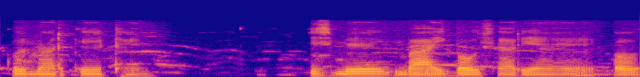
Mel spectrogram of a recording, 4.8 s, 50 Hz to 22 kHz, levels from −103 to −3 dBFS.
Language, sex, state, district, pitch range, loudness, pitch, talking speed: Hindi, male, Uttar Pradesh, Deoria, 100-145 Hz, -26 LUFS, 105 Hz, 125 wpm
